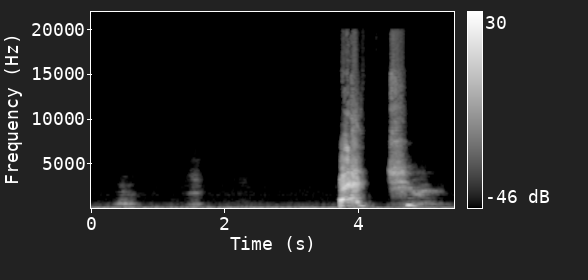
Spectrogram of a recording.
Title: Strong sneezes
